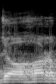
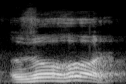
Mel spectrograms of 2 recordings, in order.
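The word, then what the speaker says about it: ظهر: Dia tanya, udah johor belum? Johor. Kata dia, masih Singapura. Gitu. Belum nyebrang. Johor. Begitu. Zuhur, zo, bukan jim.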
